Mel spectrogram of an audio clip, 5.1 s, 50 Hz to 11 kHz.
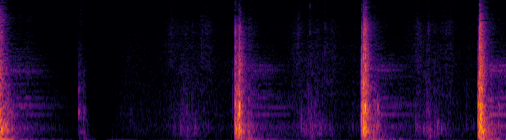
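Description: A man in boots jumping on a floor of 50 mm wooden boards laid on joists: four heavy landing thuds, the first two about two seconds apart, then roughly every second and a quarter, each with a short ringing decay.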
